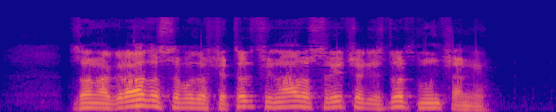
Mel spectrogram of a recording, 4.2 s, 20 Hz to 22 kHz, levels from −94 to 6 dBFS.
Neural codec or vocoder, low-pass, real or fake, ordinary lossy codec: codec, 44.1 kHz, 7.8 kbps, DAC; 19.8 kHz; fake; AAC, 32 kbps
